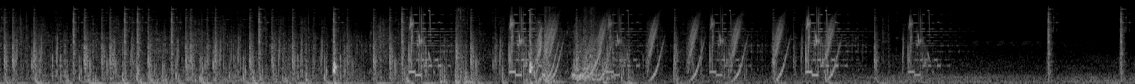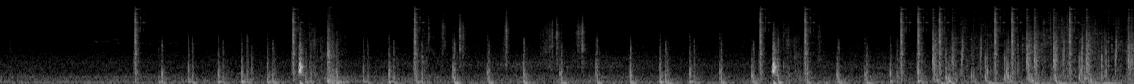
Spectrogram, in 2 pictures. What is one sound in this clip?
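Quick footsteps patter steadily.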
